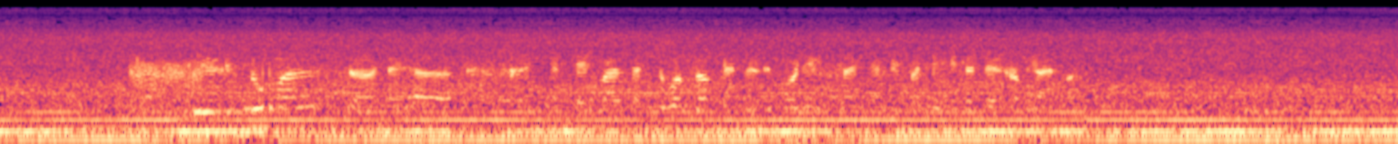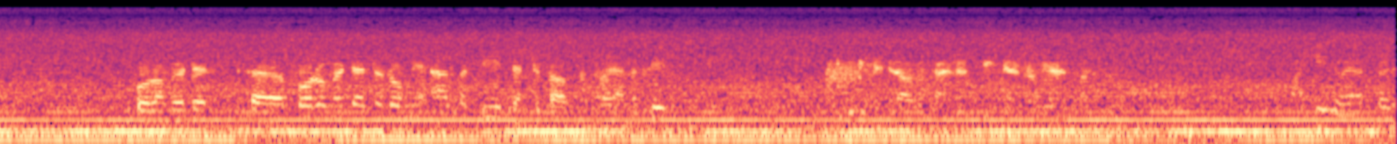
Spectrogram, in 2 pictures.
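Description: A young man speaks calmly into a headset microphone.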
